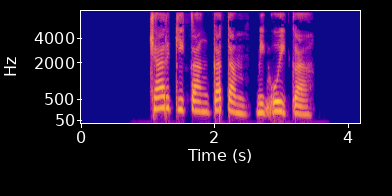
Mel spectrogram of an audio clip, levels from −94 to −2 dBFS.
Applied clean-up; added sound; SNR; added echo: neural mask model Resemble Enhance denoiser.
